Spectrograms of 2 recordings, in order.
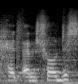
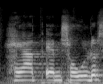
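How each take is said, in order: First: It is said with English pronunciation. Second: It is read letter by letter as spelled.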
